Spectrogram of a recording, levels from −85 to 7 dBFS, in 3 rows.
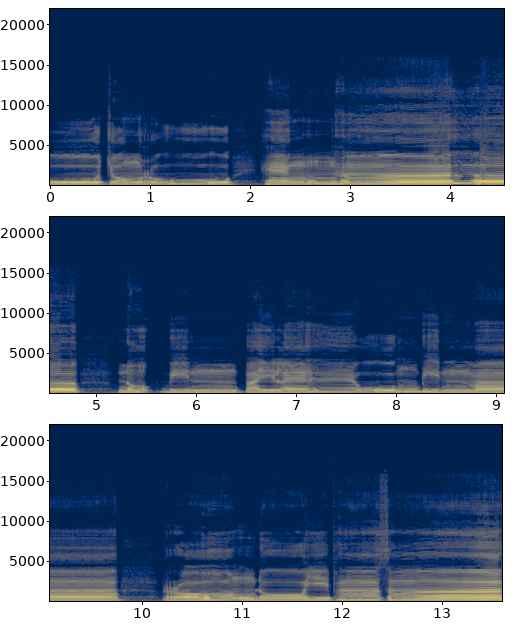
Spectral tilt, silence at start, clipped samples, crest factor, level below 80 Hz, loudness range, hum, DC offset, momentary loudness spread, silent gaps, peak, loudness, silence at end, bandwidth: -7 dB/octave; 0 s; under 0.1%; 14 dB; -56 dBFS; 10 LU; none; under 0.1%; 15 LU; none; -2 dBFS; -15 LUFS; 0 s; 9 kHz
